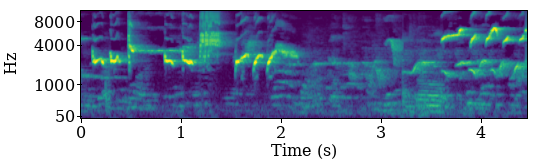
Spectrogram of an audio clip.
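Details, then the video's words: Morning and evening training song from a white-rumped shama: sharp loud whistles and a harsh burst, a series of rising slurred notes, then rapid high-pitched twittering phrases repeated at the end. "Pancingan dan Masteran Pagi dan Sore Hari Murai Pendiam Langsung Ikut Bongkar Isian | shama bird"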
